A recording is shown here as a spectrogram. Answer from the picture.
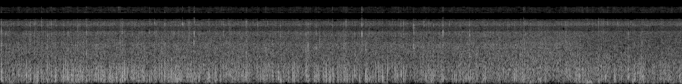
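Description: Heavy rain falling steadily on a plastic tarpaulin shelter overhead, a dense even hiss with individual drops ticking sharply now and then.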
